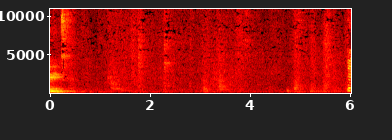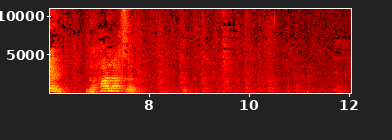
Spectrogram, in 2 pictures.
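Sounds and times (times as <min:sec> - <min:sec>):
faint room hiss: 0:00.0 - 0:12.0
soft rustles on yoga mat: 0:00.7 - 0:12.0.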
